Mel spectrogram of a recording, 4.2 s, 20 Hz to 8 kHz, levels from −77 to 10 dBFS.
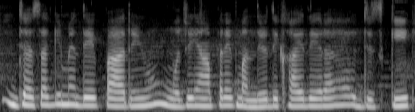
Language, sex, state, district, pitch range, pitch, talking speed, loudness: Hindi, female, Uttar Pradesh, Jyotiba Phule Nagar, 195-225 Hz, 205 Hz, 245 wpm, -14 LUFS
